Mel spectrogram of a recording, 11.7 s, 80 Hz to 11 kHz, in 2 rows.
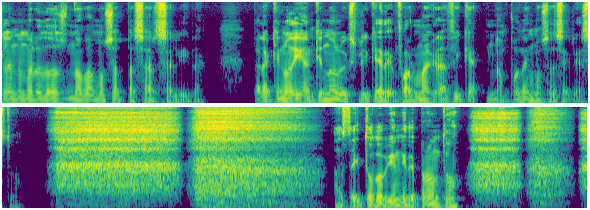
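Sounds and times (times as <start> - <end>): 
speech: 0.0 - 6.6, 9.2 - 10.7
long airy breaths demonstrating continuous breathing: 6.3 - 9.2, 10.5 - 11.6.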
